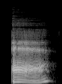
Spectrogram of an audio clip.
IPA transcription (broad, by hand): æ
